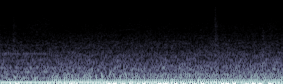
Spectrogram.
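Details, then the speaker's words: Jeep TJ with roof/windshield-mounted light bar, cruising: only steady low road and engine drone, no whistle or hum; light bar quiet. "you can see now it is totally quiet no noise at all so i'm satisfied with that"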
